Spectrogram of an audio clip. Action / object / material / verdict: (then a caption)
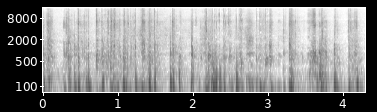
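tap / plastic computer keyboard / plastic / none. Long blue-painted nails type and tap on a slim, hollow black plastic computer keyboard with marble-patterned sticker keys, held up close. A rapid, uneven run of short, dry clicks and clacks follows, each with a deep hollow thump and a bright clatter on top.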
